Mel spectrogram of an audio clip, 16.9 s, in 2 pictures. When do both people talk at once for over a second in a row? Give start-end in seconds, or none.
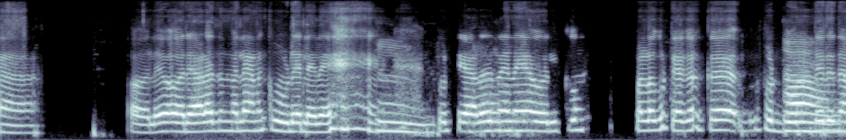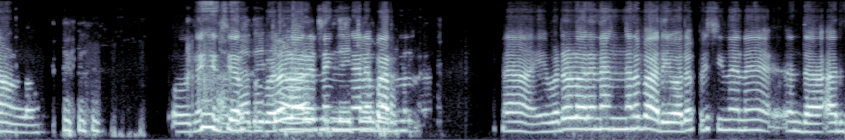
10.7-12.6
